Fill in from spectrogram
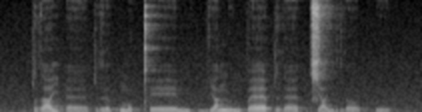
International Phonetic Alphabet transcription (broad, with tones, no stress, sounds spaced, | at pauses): p r a˥˩ j ʔ ɛː˩˦ p r ɯ˥˩ k̚ m o˥˩ k̚ pʰ eː˥˩ m | b i˦˥ a̯ ŋ ɯ˨˩ ŋ p ɛː˥˩ p r ɛː˦˥ t̚ t͡ɕ a˧ j r ɤː˨˩ p̚ ʔ ɯ˨˩ k̚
